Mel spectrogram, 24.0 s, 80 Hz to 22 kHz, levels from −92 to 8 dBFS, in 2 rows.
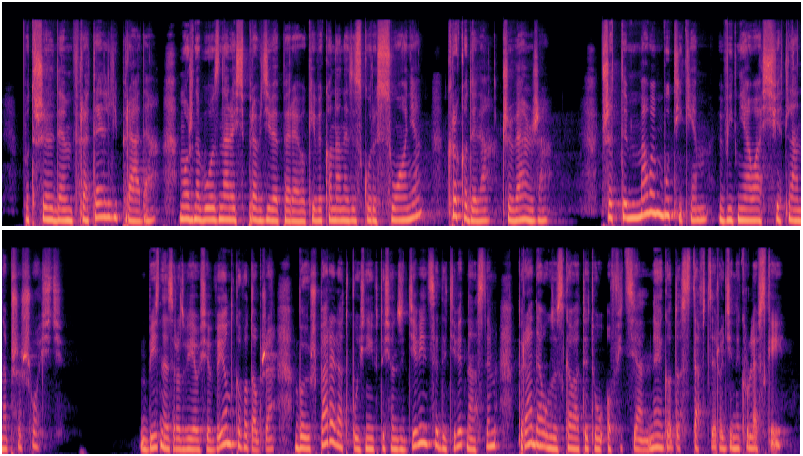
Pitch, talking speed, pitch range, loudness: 195 Hz, 105 wpm, 185-230 Hz, -20 LUFS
